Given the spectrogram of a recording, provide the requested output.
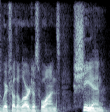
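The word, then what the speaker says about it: Shein: are the largest ones shien kind of spelled like shine some of viewers may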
